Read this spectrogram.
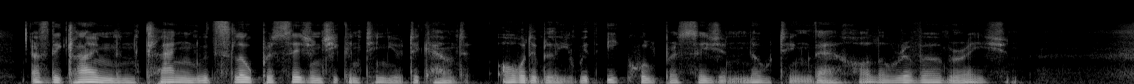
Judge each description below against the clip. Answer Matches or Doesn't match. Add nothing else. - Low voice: Matches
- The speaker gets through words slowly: Matches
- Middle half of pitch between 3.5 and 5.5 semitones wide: Doesn't match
